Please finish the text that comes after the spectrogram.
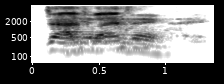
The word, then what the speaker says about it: Plasse: But his name is Josh Plasse. Am I pronouncing the last name correct? You're the first person to ever pronounce it correct in my life, man. Well done. Okay, Josh Plasse.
